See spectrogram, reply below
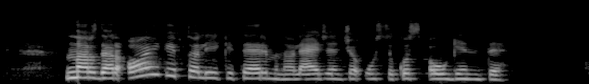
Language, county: Lithuanian, Kaunas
